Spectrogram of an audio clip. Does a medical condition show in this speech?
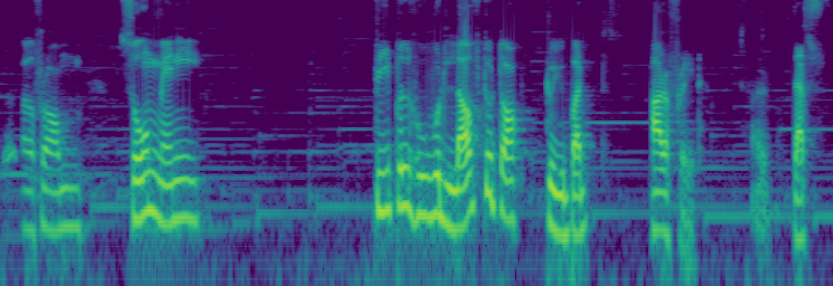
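Yes: stammer; stammer since early childhood, noticed around 6-8 years old, feared ordering until 18, saw speech therapist; possible slight pauses, avoids saying name of condition; words with s hard, st very hard, gets stuck after t; here blocks.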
